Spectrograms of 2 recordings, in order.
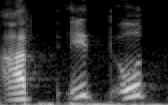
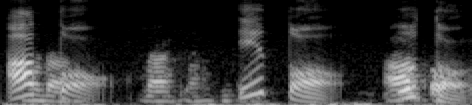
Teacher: তা টা নরমাল হচ্ছে আত ইত উত আর ত টা একটু মোটা হচ্ছে একটু ধাক্কা হচ্ছে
